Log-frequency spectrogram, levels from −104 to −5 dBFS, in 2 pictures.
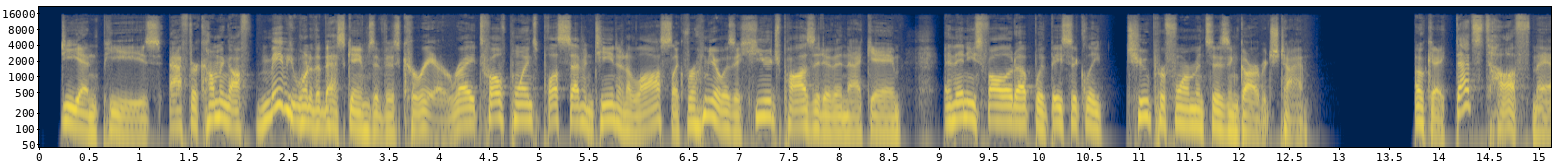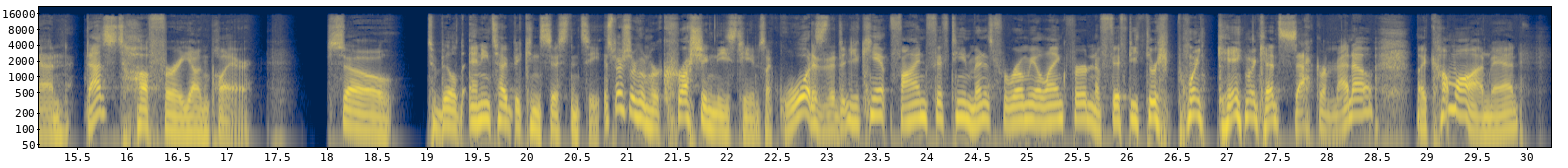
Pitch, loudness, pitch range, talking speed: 125 Hz, -19 LUFS, 95-145 Hz, 175 wpm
